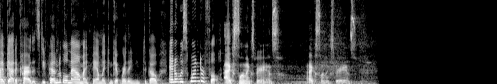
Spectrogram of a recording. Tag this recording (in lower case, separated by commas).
speech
